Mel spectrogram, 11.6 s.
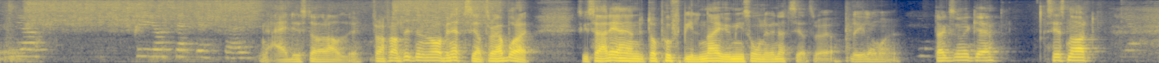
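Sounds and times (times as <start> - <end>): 
water being poured: 0.0 - 5.1
speech: 1.6 - 11.0.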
